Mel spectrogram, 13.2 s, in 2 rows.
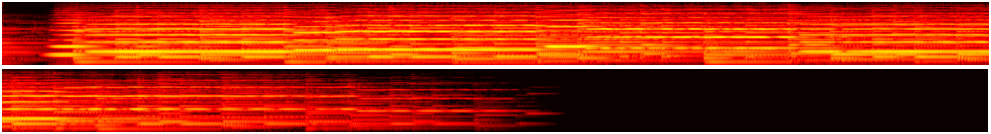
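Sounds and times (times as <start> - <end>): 
flute melody: 0.3 - 10.2.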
